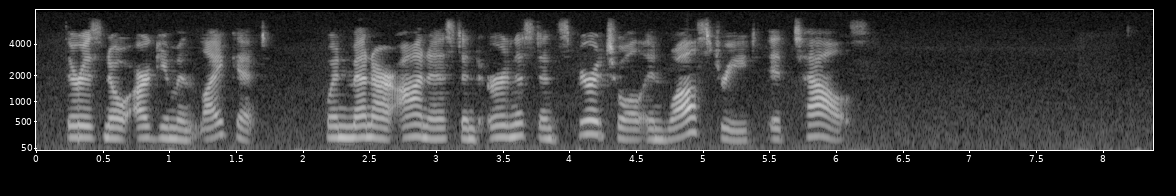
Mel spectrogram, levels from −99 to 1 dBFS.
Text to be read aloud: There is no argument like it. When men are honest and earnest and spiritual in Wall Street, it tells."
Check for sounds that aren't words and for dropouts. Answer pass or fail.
pass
